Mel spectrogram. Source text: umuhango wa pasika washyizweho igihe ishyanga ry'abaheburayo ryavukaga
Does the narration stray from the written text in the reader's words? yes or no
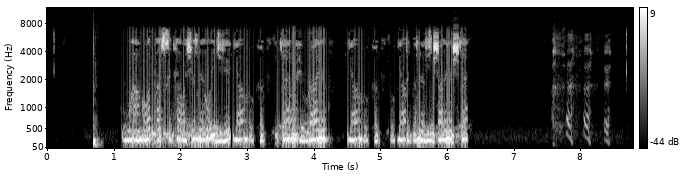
yes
